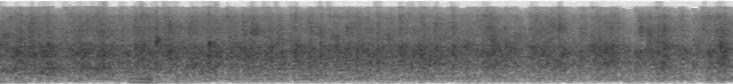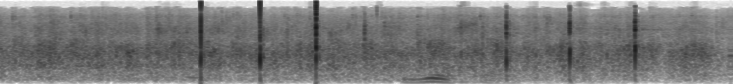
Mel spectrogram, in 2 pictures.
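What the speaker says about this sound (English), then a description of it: "Let's give the mayor a round of applause and thank him." An audience applauding the mayor at an outdoor government announcement event in Fulton, sustained crowd clapping throughout with a few sharp, close claps punctuating the second half and faint voices mixed in.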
